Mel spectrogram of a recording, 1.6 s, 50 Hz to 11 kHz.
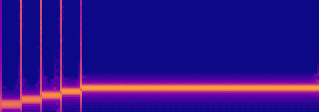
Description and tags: tones of victory
A very old-school victory-like sounds. Basically a bunch of tones in Audacity! yay!
8bit, tone, victory, melody, sine-tone, lcd-game, sine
